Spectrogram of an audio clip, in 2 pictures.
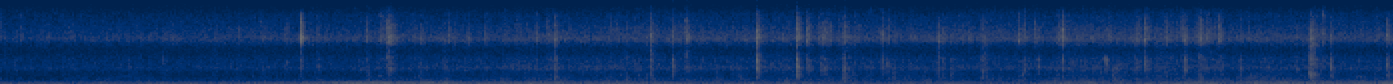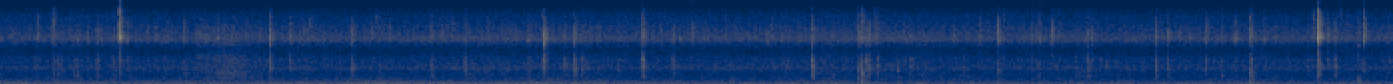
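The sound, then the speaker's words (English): Hail pelts down steadily on a Sunday in November, a dense patter of sharp little ticks and taps striking the windows over a low rushing wash, continuing evenly throughout with no voices. “Ooh, there's some hail. Here it comes again.”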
